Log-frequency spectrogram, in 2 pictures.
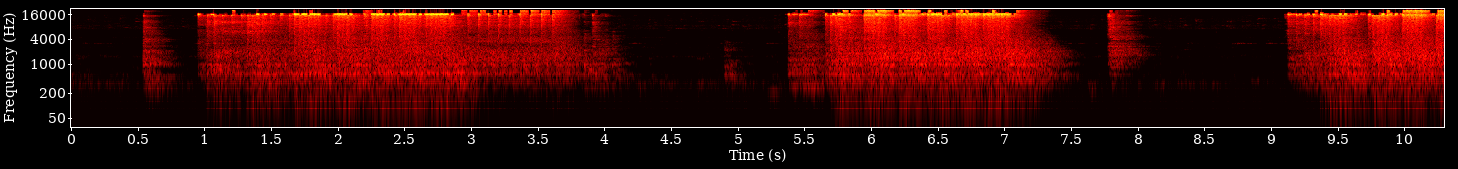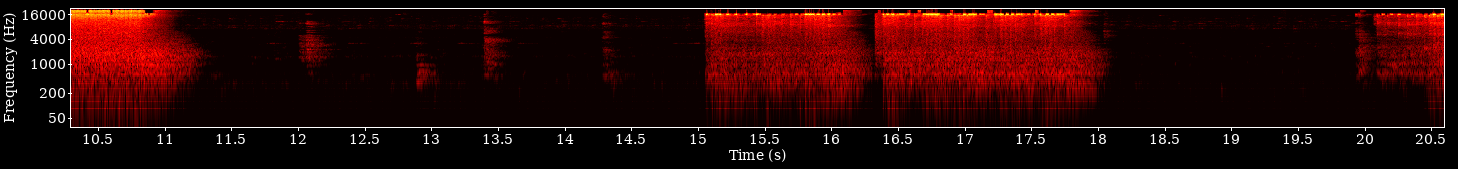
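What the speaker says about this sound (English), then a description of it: "But I'm gonna chisel anyway, so it's gonna be kind of loud anyway. But we'll chisel this off." Loud bursts of rapid pneumatic chiseling, each a few seconds long, hammering off spot welds on a car quarter panel in repeated runs, with quieter workshop clatter between them.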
